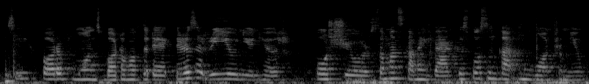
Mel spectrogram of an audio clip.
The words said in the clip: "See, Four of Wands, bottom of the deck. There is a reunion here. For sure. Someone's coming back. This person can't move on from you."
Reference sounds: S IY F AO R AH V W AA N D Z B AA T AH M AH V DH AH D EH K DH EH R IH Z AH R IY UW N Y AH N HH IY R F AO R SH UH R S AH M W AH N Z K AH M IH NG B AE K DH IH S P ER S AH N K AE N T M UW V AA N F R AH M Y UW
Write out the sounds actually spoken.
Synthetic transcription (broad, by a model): S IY F AO R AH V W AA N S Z B AA T AH M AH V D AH D EH K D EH R IH Z AH R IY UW N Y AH N HH IY R F AO R SH UH R S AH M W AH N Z K AH M IH NG B AE K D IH S P ER S AH N K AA N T M UW V AA N F R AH M Y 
